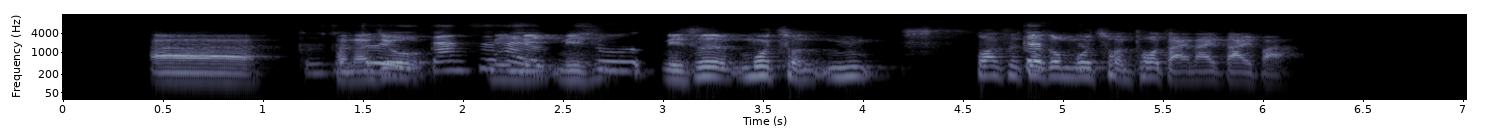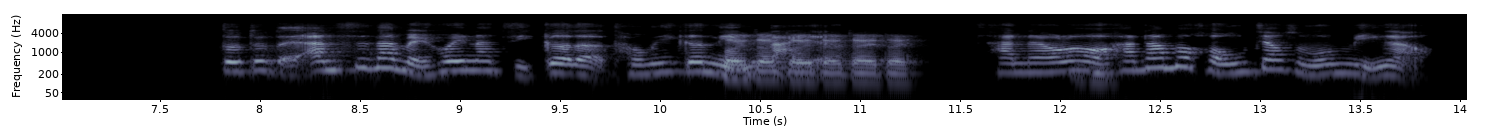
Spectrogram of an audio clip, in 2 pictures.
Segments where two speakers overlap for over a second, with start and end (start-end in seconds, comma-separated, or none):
1.2-2.9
